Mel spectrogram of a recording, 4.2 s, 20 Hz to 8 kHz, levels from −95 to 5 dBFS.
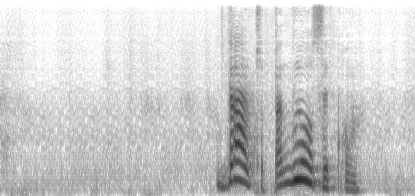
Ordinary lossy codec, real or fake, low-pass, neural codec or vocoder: none; fake; 7.2 kHz; codec, 16 kHz, 1 kbps, FunCodec, trained on Chinese and English, 50 frames a second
